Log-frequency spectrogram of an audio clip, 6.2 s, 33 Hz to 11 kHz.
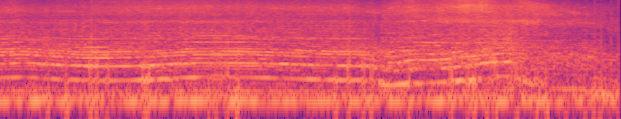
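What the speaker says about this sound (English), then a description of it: "Rob Smallworth there in the Dirty Dog 55 Chevy." A 1955 Chevy drag race car at a doorslammer event roars loudly and steadily nearby, its engine tone rising and wavering with revs under a continuous harsh exhaust rumble.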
